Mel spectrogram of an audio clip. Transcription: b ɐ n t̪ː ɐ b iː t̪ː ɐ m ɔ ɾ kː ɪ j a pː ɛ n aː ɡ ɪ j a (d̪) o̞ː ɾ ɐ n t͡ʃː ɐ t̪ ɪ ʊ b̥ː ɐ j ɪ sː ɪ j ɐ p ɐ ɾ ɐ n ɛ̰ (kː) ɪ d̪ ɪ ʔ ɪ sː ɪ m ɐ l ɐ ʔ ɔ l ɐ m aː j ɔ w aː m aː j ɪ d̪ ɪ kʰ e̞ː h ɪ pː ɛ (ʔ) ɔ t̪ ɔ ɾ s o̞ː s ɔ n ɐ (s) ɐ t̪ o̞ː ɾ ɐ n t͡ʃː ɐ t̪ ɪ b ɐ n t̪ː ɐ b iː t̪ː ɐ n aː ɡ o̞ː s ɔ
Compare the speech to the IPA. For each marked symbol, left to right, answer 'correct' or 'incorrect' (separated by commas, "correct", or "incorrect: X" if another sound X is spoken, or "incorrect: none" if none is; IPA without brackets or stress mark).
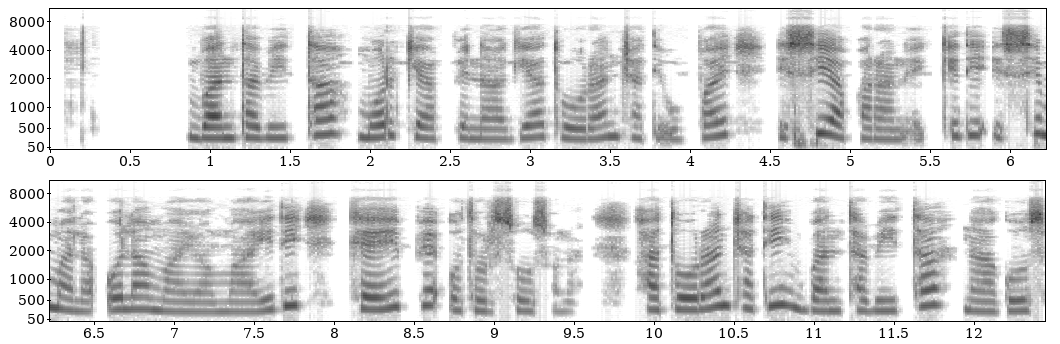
incorrect: t̪, incorrect: kʼː, correct, incorrect: h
